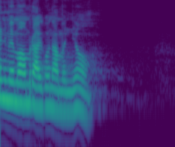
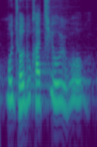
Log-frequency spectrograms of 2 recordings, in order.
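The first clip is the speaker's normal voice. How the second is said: usual speaking voice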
